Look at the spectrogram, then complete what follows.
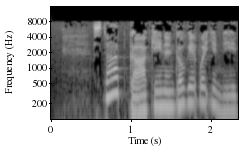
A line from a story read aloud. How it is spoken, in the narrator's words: Shelley says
